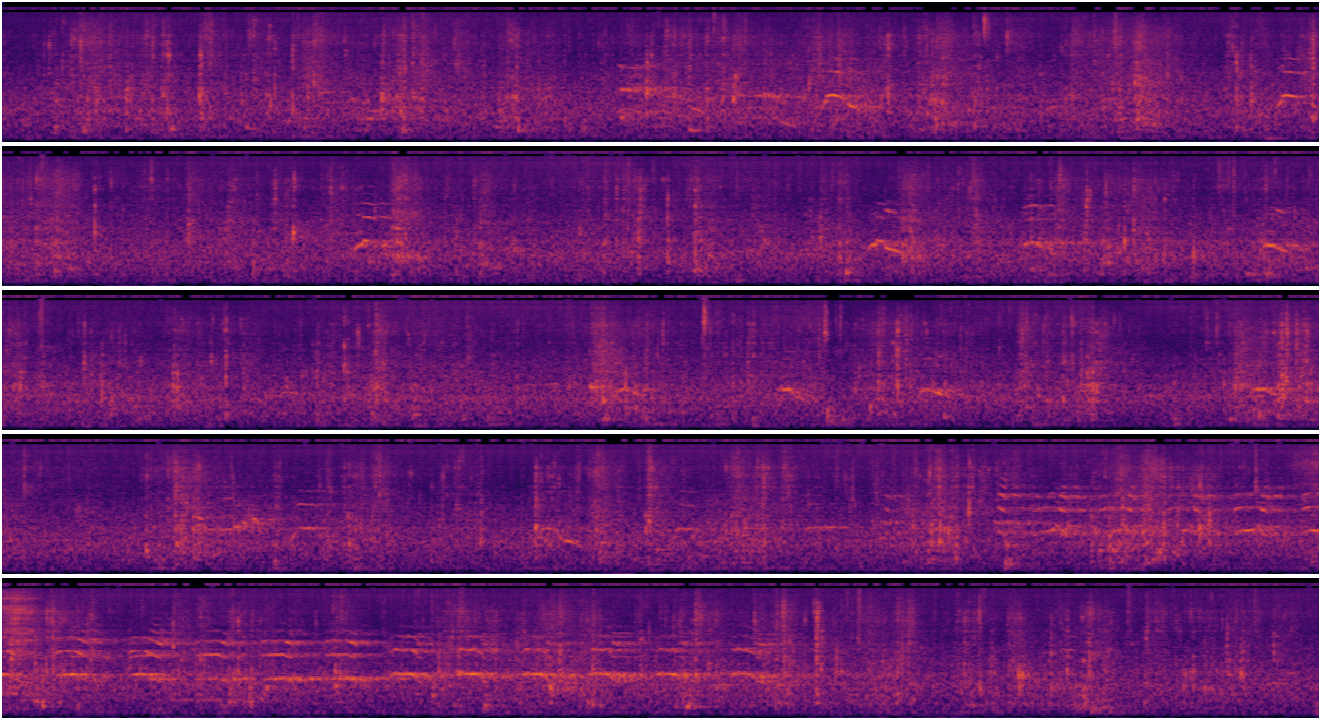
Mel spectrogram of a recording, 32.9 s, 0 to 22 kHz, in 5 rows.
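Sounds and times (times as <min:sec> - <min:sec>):
waves lapping against a harbour wall: 0:00.0 - 0:32.9
small splashes and knocks: 0:00.2 - 0:32.9
gull calling: 0:03.0 - 0:05.4, 0:06.2 - 0:06.9, 0:08.3 - 0:08.8, 0:10.8 - 0:13.3, 0:16.0 - 0:18.1, 0:20.5 - 0:30.9.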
